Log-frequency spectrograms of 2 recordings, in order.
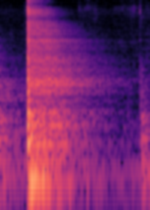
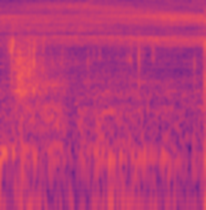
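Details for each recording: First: ARB air locker after fixing compressor airline leak, one sharp ringing pop then fainter click; locker engaging cleanly, normal engagement. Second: ARB air locker system with compressor running and diff cover off: constant thin hiss of escaping air while the compressor cycles, traced to the differential locker seal housing; seal housing or seals to be removed and checked.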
